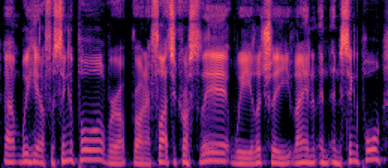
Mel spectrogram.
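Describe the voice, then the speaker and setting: A middle-aged man, recounting events as an interview guest in a halting way, full of restarts and fillers. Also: medium pitch, animated, creaky, dry recording.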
